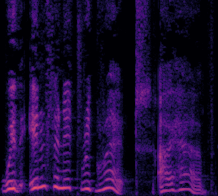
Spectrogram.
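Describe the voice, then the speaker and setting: A woman's voice: high voice, big pitch swings, full character voice. An actress playing a self-important woman playwright who presents her case in a dramatised mystery with grandiloquent, declamatory speeches. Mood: grave, dramatic. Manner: declamatory, grandiloquent, deliberate emphasis. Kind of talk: dramatised audio mystery, formal speech-making.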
